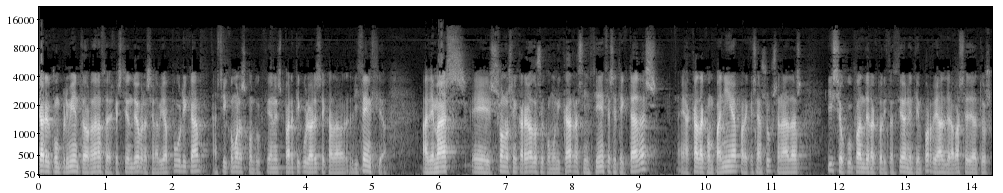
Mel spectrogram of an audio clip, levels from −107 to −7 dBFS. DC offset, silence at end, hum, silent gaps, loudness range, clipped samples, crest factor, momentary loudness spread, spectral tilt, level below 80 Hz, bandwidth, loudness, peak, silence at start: under 0.1%; 0 s; none; none; 3 LU; under 0.1%; 24 dB; 11 LU; -4.5 dB/octave; -60 dBFS; 13.5 kHz; -28 LUFS; -6 dBFS; 0 s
